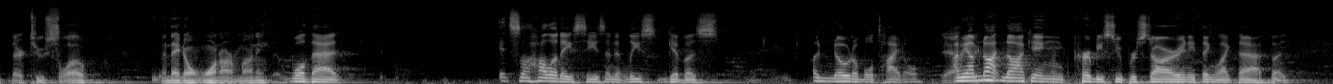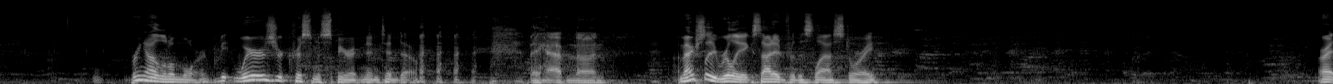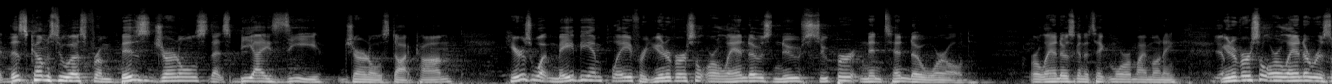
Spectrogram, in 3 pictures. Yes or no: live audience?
yes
